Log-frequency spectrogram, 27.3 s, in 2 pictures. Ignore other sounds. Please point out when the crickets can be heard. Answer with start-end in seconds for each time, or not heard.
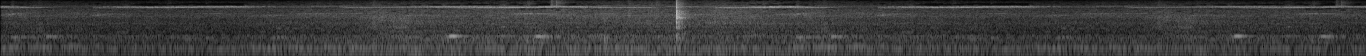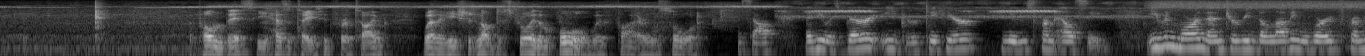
0.0-27.2.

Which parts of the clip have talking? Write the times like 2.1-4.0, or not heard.
15.6-27.2.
